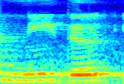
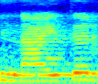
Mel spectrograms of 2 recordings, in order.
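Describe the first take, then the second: First: The first vowel sounds like 'ee'. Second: The first vowel sounds like 'eye'. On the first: "यहाँ पे आपने देखा नीदर" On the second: "इसे नाइदर भी पढ़ा जाता है"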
